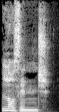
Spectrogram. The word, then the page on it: lozenge: British English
